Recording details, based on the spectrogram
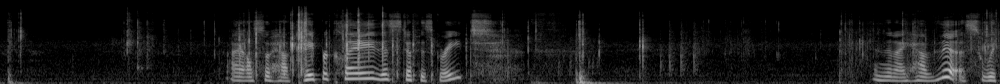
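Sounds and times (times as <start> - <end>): plastic wrapper rustling: 1.2 - 10.0
package thumping on mat: 5.7 - 6.1.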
